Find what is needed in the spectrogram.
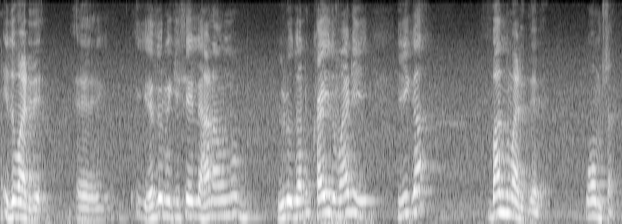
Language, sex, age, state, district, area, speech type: Kannada, male, 60+, Karnataka, Udupi, rural, spontaneous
